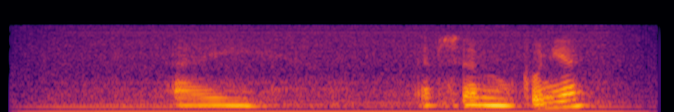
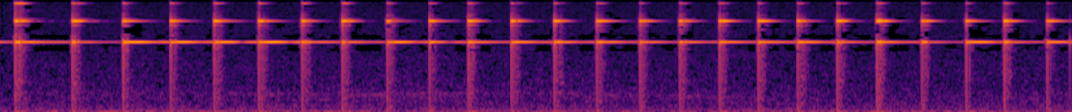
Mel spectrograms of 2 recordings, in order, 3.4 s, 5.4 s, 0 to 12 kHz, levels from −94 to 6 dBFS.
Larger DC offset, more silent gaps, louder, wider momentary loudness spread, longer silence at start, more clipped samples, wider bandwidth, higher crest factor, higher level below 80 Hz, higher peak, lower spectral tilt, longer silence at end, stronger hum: first, 2% vs under 0.1%; neither; about the same, -18 LUFS vs -20 LUFS; first, 24 LU vs 3 LU; about the same, 0.05 s vs 0 s; neither; second, 5.4 kHz vs 11.5 kHz; about the same, 16 dB vs 20 dB; about the same, -56 dBFS vs -60 dBFS; about the same, -2 dBFS vs -4 dBFS; first, -9 dB/octave vs 4 dB/octave; about the same, 0.1 s vs 0 s; first, 60 Hz at -40 dBFS vs none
